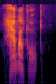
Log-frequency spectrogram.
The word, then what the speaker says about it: Habakkuk: Once again, yep, I said it right, Habakkuk.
